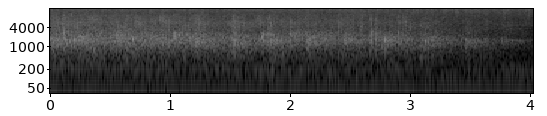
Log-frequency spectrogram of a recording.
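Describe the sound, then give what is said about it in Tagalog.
A church audience applauds during a service: a fairly faint, even wash of many hands clapping that holds steady and eases off slightly toward the end. “Palakpakan natin ang ating Panginoong Jesus.”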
